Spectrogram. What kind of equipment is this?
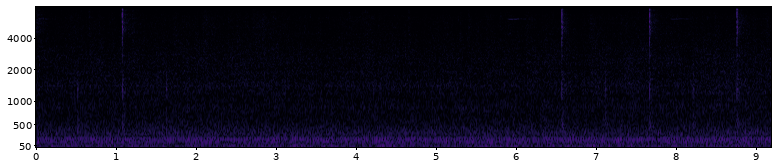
valve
